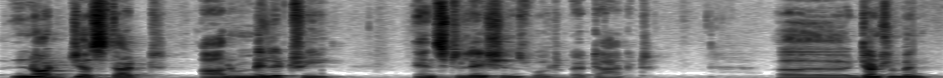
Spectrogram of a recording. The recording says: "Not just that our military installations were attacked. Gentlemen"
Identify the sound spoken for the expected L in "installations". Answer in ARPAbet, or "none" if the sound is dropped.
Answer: L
